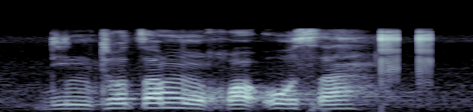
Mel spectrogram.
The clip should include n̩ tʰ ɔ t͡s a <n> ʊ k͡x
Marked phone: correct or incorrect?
incorrect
